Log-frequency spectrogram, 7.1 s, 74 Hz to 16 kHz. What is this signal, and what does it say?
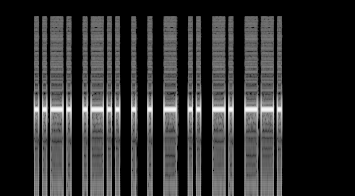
Morse code, heard as a keyed tone, about 15 wpm, 800 Hz. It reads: FLEETING
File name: FL / FL mp3s / FL Prefixes 3x2 sp @13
